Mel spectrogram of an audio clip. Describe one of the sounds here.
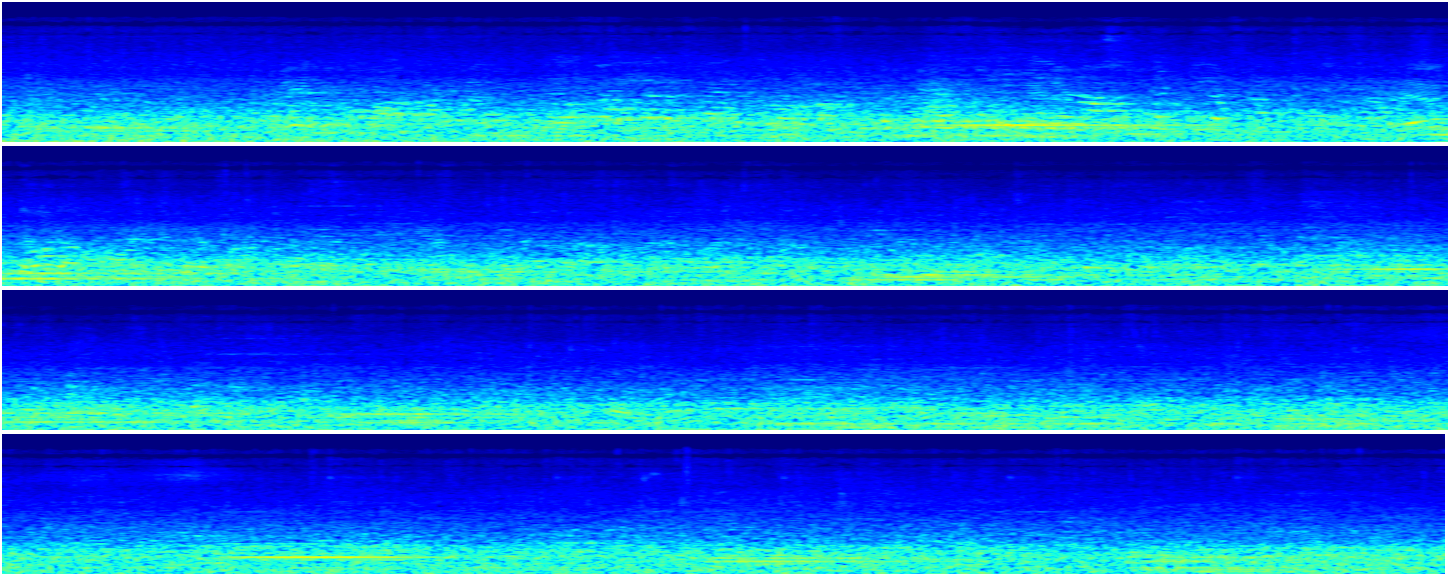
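A crowd murmurs faintly throughout a large echoing hall.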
